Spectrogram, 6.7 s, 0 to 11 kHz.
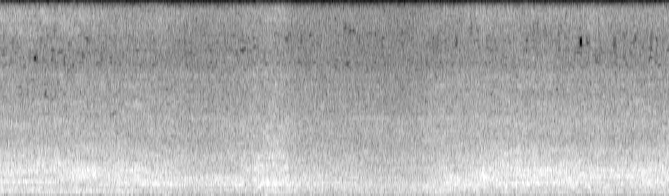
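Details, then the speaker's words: Shark NV355 vacuum, about three years old: loud, steady rushing roar swelling slightly as nozzle moves; strong, even suction airflow from healthy motor. "all right listen to that flow [Applause] sounds like a lot of flow"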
